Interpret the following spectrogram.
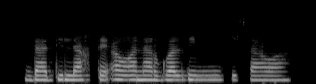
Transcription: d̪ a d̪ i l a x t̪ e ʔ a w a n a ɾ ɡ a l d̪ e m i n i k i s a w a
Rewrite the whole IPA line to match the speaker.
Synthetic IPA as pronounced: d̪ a d̪ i l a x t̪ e ʔ a w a n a ɾ ɡ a l d̪ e m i n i k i s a w a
